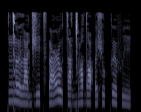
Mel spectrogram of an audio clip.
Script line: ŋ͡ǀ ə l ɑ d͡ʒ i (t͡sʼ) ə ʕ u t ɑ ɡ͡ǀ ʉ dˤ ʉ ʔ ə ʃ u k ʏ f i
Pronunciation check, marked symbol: correct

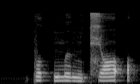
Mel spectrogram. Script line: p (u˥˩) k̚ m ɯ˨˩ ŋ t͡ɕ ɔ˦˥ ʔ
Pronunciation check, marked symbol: incorrect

